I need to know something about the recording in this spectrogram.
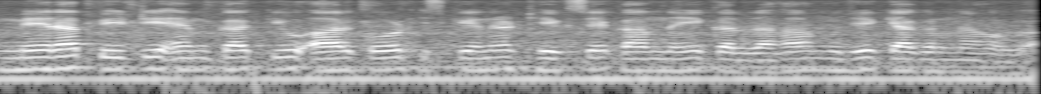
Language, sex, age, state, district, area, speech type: Urdu, male, 18-30, Delhi, Central Delhi, urban, read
